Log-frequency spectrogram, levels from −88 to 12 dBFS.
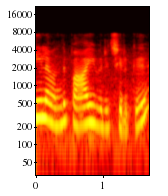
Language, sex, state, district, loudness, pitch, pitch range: Tamil, female, Tamil Nadu, Chennai, -16 LUFS, 230 Hz, 210-260 Hz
